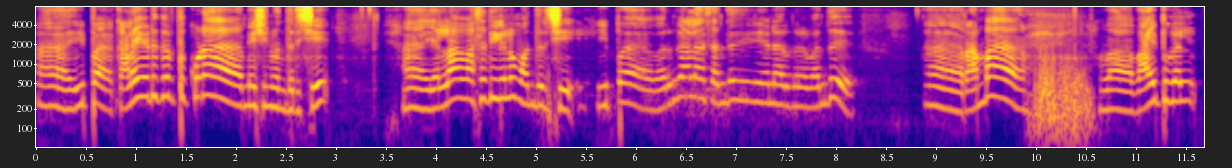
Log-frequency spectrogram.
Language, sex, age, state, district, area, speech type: Tamil, female, 45-60, Tamil Nadu, Dharmapuri, rural, spontaneous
